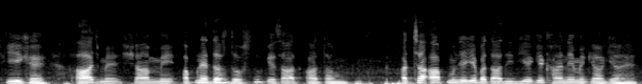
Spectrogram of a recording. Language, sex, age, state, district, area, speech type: Urdu, male, 18-30, Uttar Pradesh, Shahjahanpur, rural, spontaneous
